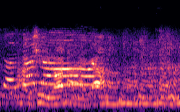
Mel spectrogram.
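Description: Speech: people talking in Thai.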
